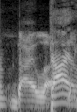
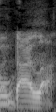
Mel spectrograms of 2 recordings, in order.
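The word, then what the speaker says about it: Deila: Is it Ronnie? Is it Delia? How are we pronouncing it? I know that's been a... – Dylan. – Like okay, so... – Dylan. – Dylan. All right, so Ronnie Delia coming in.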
